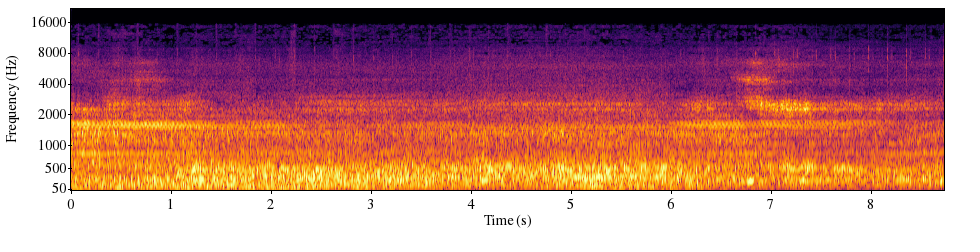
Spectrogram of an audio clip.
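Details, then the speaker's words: Vevor diesel heater in a truck camper after replacing the old ticking fuel pump with a new one: steady, even burner roar and exhaust, only a very faint tick from the pump, also faint from inside the camper. Quiet, normal running. "Took the old fuel pump off of the diesel heater, put the new one on. You can hardly hear it. This thing is so quiet. The exhaust is louder than the new diesel fuel pump."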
